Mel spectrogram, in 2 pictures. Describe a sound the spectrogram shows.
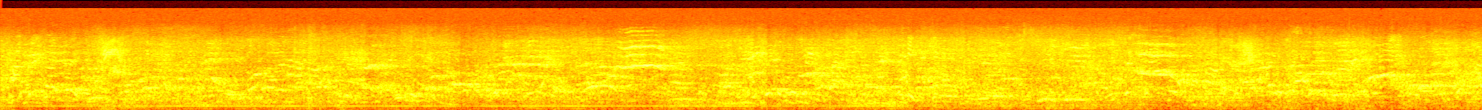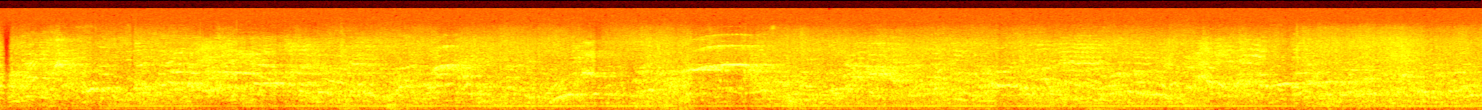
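Water splashes as swimmers play.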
